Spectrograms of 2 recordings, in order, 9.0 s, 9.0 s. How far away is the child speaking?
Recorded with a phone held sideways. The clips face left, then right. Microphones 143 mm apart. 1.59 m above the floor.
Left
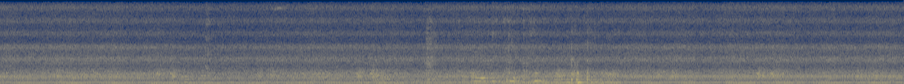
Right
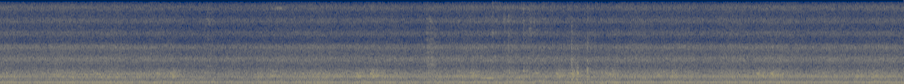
About 5 m.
